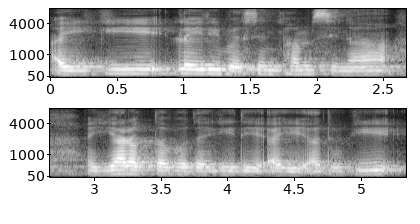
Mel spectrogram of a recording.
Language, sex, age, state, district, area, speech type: Manipuri, female, 30-45, Manipur, Kakching, rural, spontaneous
